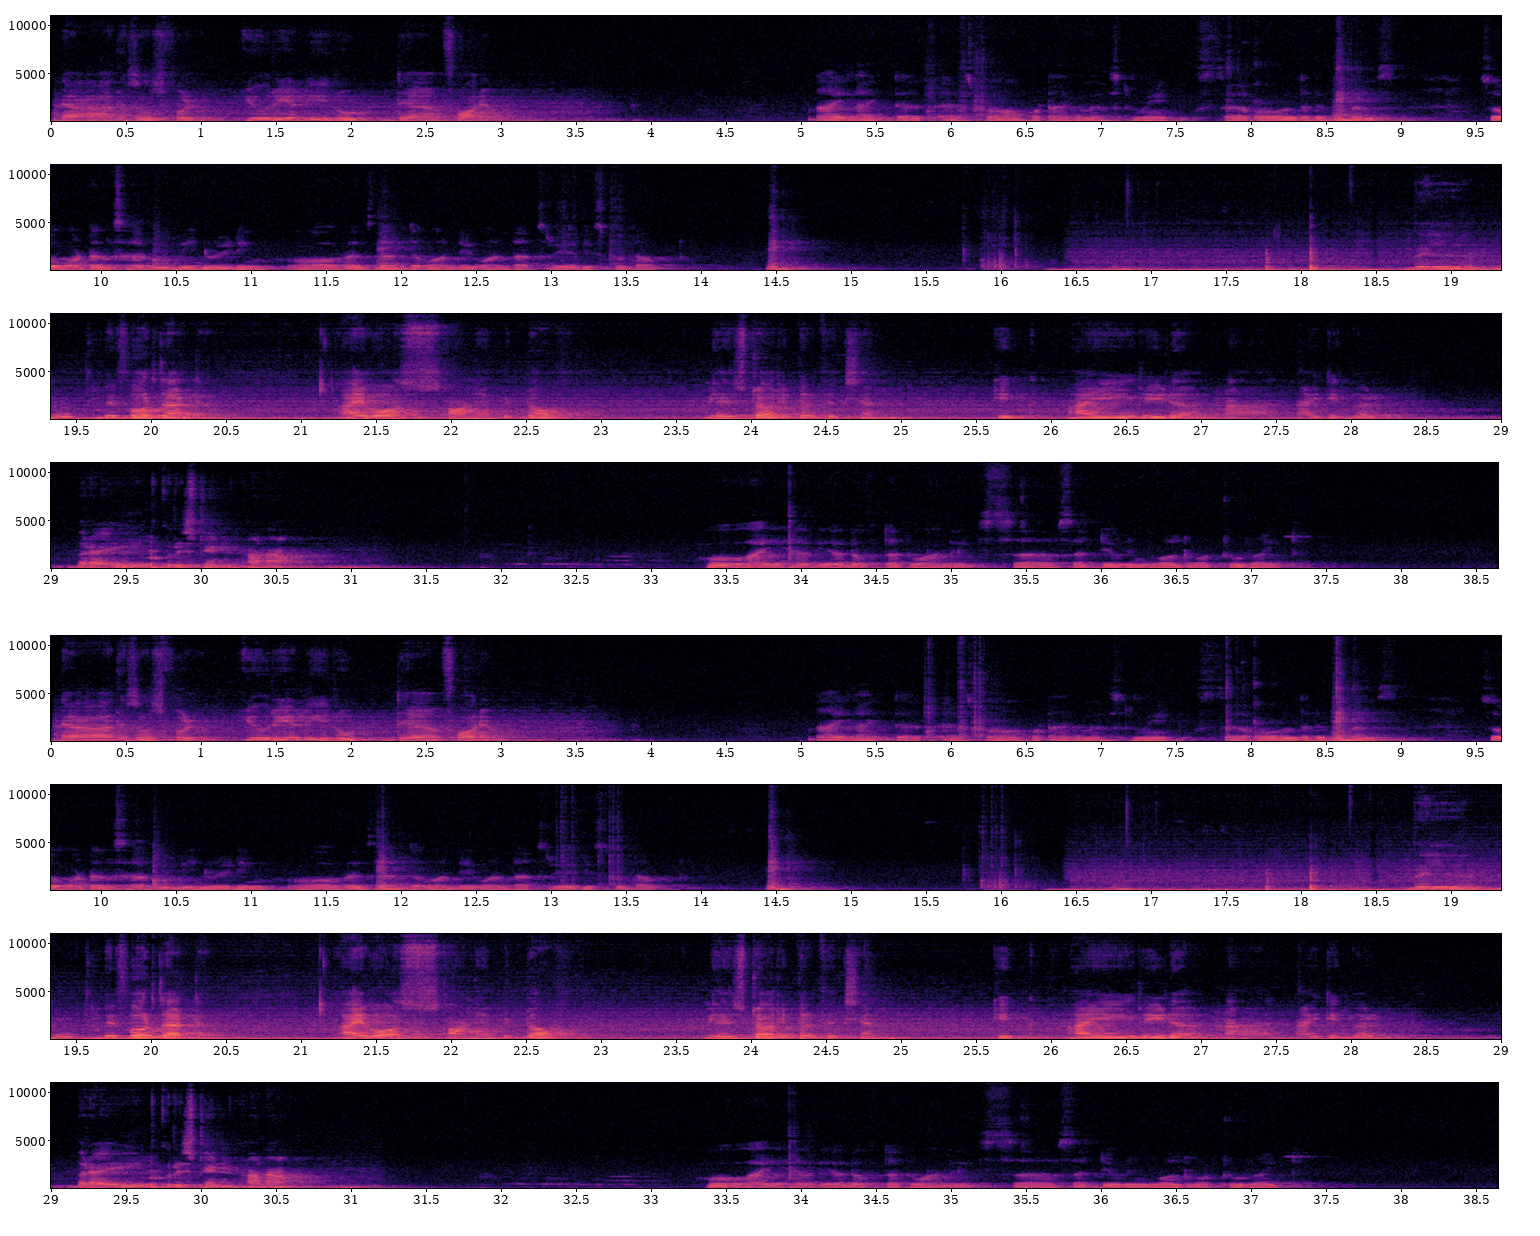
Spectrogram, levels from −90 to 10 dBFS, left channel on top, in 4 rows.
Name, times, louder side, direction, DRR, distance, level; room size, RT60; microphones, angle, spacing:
voice 1, 0.0-3.7 16.4-17.8 18.6-31.2, right 1 dB, 30° right, 2.0 m, -29 dB
voice 2, 5.0-9.0 9.5-13.8 15.9-16.0 17.8-18.9 19.3-19.5 29.4-29.8 32.3-32.9 33.4-37.3, left 1 dB, 15° left, 0.6 m, -33 dB
sound 1, 5.7-6.3 7.8-8.2 8.5-9.0 10.1-10.7 11.8-12.2 13.0-13.5 14.4-14.8 15.8-16.2 16.7-17.0 18.3-18.6 20.7-20.8 21.6-22.0 22.4-22.8, right 1 dB, 85° right, 2.5 m, -38 dB
sound 2, 16.3-22.3, equal, 45° left, 1.3 m, -30 dB
24.0 x 18.5 x 2.5 m
head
